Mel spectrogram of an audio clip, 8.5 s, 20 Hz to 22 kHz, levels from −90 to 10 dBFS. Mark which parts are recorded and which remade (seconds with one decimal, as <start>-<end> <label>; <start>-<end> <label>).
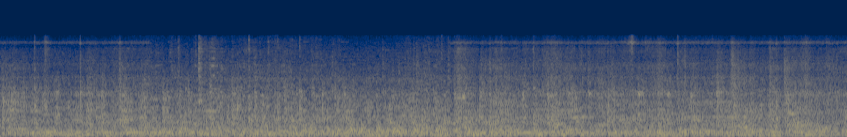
0.0-1.5 remade; 1.5-4.5 recorded; 4.5-8.5 remade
